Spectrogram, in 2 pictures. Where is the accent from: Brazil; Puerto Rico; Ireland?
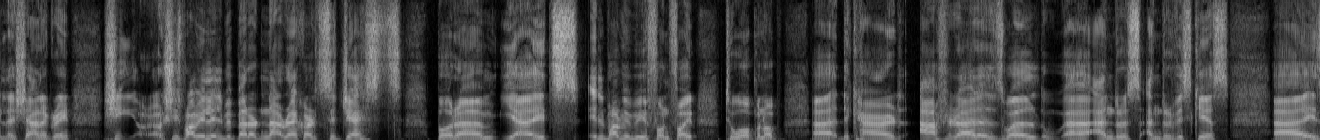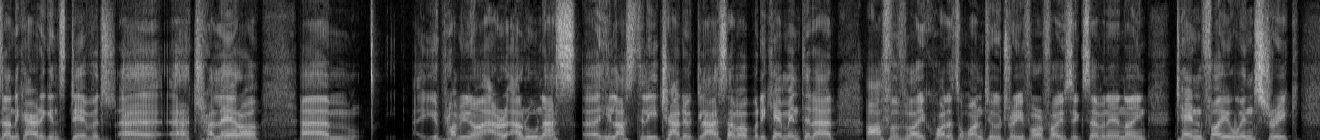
Ireland; I'm Irish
